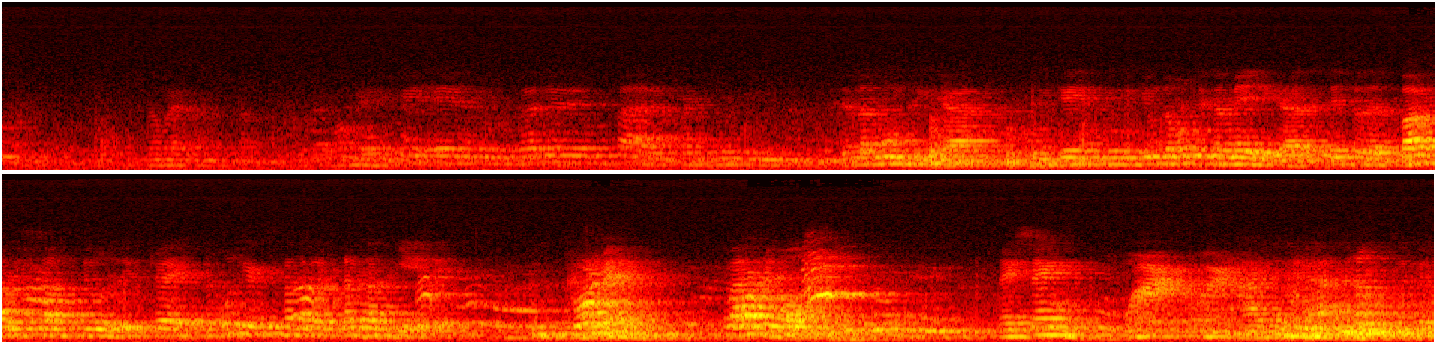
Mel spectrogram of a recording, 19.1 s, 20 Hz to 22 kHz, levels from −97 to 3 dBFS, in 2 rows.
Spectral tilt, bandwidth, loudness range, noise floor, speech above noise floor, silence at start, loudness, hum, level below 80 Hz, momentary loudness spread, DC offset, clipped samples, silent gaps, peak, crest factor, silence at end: -9.5 dB/octave; 19.5 kHz; 16 LU; -54 dBFS; 25 dB; 0 s; -32 LUFS; none; -64 dBFS; 19 LU; under 0.1%; under 0.1%; none; -12 dBFS; 20 dB; 0 s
